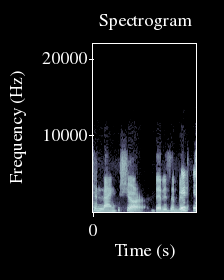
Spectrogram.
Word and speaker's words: Lancashire: Some people do call it that way, but usually Britishers call it Lancashire.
